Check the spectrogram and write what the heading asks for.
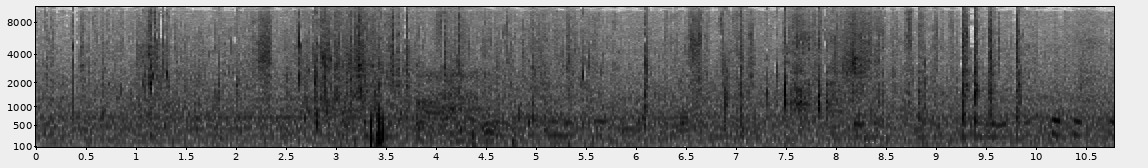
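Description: Faint, indistinct voices with scattered small knocks and clicks, the loudest about three and a half seconds in.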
